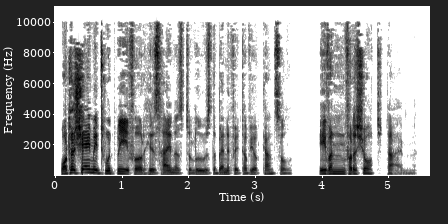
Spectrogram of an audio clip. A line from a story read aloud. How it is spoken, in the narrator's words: Moran said dryly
